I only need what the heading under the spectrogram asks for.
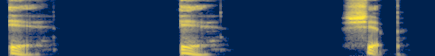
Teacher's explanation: For the short I, as in ship, your mouth is relaxed. It's quick.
